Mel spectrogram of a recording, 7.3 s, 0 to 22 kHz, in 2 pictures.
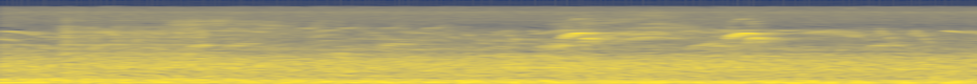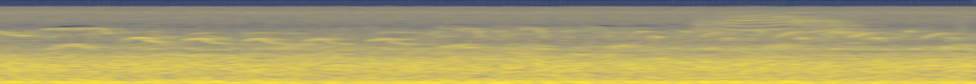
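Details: Barn swallows chirping in a shed on Getterön on 17 May 2018: rapid, high twittering chirps and short upswept notes in loose series over a steady low rumble that dominates the background.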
